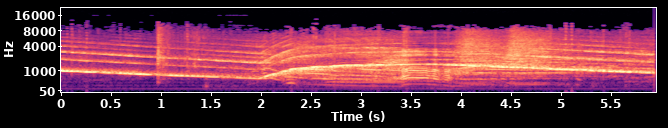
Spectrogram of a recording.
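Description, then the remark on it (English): A loud emergency siren wails as it goes by, its tone gliding down then sweeping back up in a rising whoop, filling the whole stretch with steady, piercing sound. “Hey, wait for the siren to go by.”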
